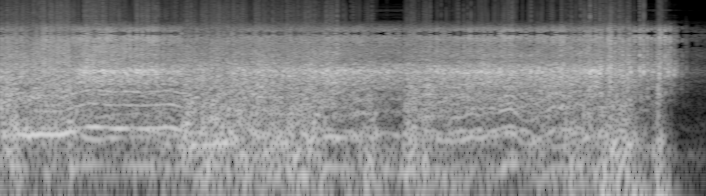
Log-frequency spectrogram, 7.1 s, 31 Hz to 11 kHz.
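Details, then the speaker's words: F100 Ghost drone flying in snow and cold: thin high beep repeating over loud propeller roar; warning, cause unknown, possibly cold, snow or dying battery. "Can you hear the beeping? So this thing started beeping right away. Not sure if it's the snow, if it's the cold, or maybe the battery is dying right now."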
